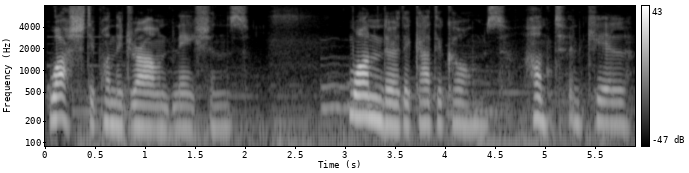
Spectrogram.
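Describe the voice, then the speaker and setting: A woman playing a ravenous, menacing ghoul queen in a fantasy audio drama, speaking slowly in broken, repetitive phrases peppered with French. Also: fairly low pitch, fairly even intonation, soft background music. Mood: grim, boastful.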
